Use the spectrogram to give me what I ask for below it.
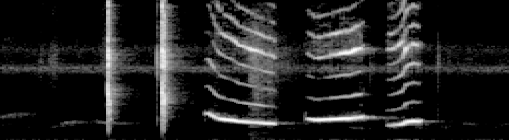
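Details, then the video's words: Two sharp ticks, then three pure whistled notes from a female white-rumped shama: a long downslurred whistle, a steady one, and a short rising one. The call is said to trigger singing in males. "DENGAR SUARA MURAI BETINA GACOR"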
